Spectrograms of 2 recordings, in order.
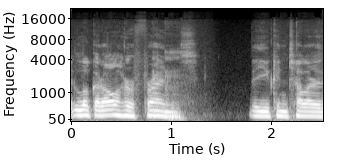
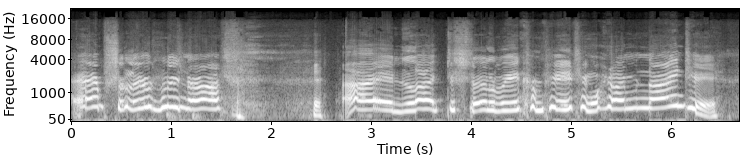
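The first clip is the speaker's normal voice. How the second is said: put-on elderly Irish woman voice, very high-pitched. Asked whether she wants to do a voice, answering in an irish old lady voice. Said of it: "That's more like uh, Irish old lady".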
